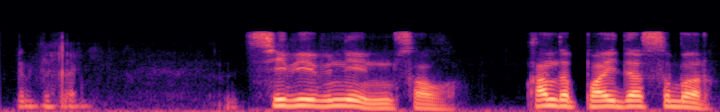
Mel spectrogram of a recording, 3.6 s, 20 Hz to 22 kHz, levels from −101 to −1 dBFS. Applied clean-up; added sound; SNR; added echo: neural diffusion model UNIVERSE++.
